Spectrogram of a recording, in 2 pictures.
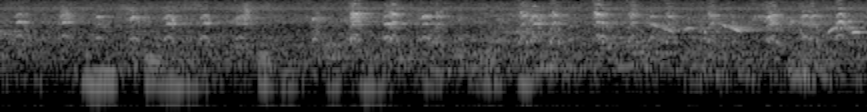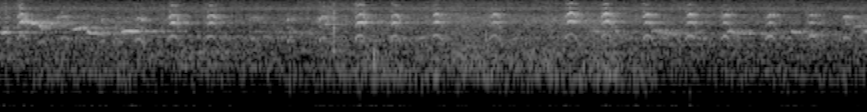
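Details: Eurasian blackcap sings a quick, varied warble of high chirps and fluty notes in Drwinka river park, Kraków, Poland, during a guided bird walk; other small birds call nearby and people talk quietly.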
